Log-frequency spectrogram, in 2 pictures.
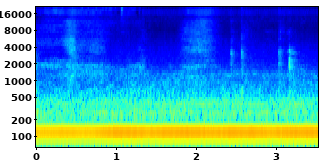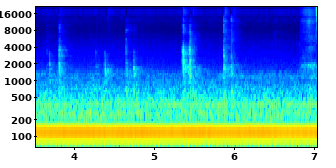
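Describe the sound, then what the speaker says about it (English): Password being typed on a computer keyboard, a scattered run of light key clicks over a strong low electrical hum, close and quiet, with no talking. "Let's type the password."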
